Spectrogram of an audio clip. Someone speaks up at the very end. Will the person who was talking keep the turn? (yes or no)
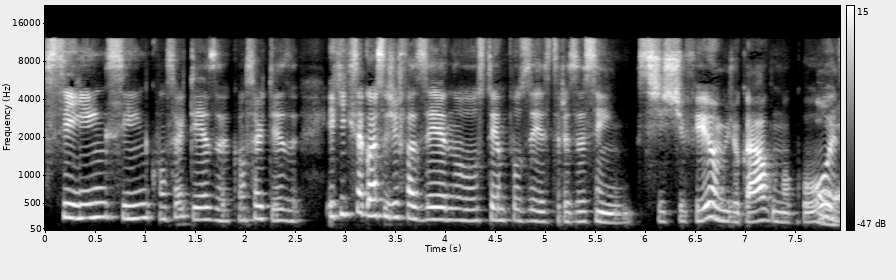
no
